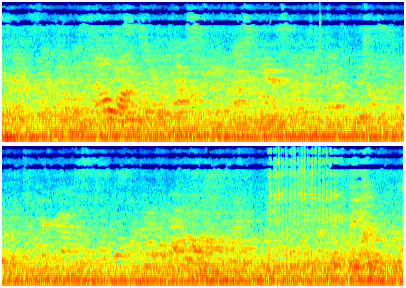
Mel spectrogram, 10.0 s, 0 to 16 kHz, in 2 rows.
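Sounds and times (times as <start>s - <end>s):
indistinct voices chatting: 7.8s - 9.9s.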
